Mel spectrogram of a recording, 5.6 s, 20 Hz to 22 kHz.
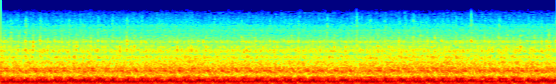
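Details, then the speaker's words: Buick V8 idling warm after a cold-weather start, thermostat reopened; right exhaust sounds different from the left: deep, irregular lope with unevenly spaced beats, consistent with a one-bank misfire; uneven exhaust note. "so if you have headphones on you might hear I don't know how the camera picks it up the right sounds a little bit different than the left"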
